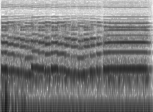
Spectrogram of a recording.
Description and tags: Sounds of electronic toys recorded with a condenser microphone and magnetic pickup suitable for lofi looping.
electronic, lofi, toy, loops, loop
